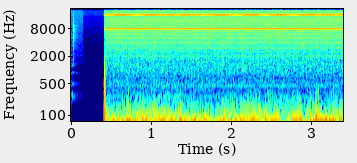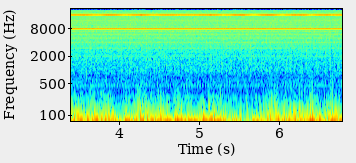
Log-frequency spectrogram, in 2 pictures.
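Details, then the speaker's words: Focusrite Scarlett 1st Gen mic preamp, which grows noisier after running a while, cause unknown; after brief silence a loud steady hiss and low rumble with thin high whistle sets in; excessive preamp noise. "okay and there you have it to me that kind of problem just should not happen even with the more Budget Home production interfaces"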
